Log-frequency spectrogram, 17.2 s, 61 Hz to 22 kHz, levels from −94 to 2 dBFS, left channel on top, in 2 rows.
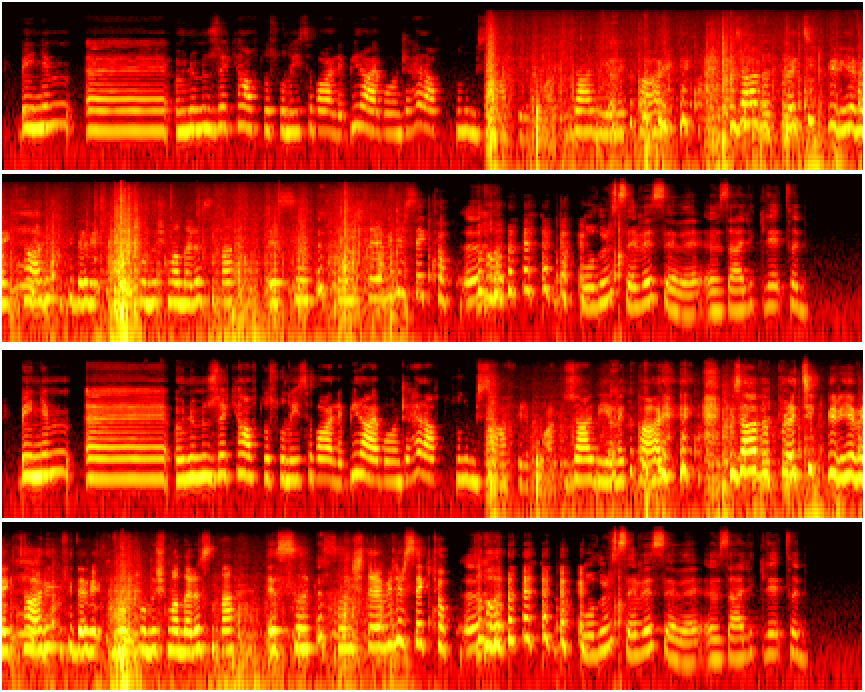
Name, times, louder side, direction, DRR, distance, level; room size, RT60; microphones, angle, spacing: voice 1, 0.2-13.1 13.4-14.4, right 5 dB, 90° right, 0.5 m, -27 dB
sound 1, 4.8-12.7, left 3 dB, 70° left, 0.6 m, -32 dB
voice 2, 6.0-6.5 7.6-7.9 8.7-9.0 9.8-9.9 10.5-10.6 11.7-11.9 13.2-13.6 14.1-16.6, equal, 5° right, 0.4 m, -31 dB
sound 2, 6.2-10.6 12.2-15.2, left 3 dB, 20° left, 0.8 m, -42 dB
5.5 x 2.1 x 3.6 m
head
